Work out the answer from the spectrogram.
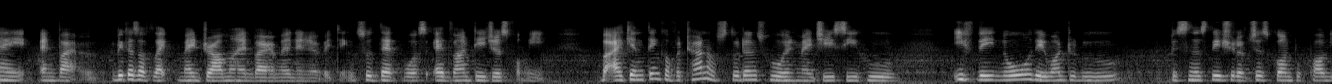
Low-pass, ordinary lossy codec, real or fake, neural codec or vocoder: none; none; fake; codec, 16 kHz, about 1 kbps, DyCAST, with the encoder's durations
